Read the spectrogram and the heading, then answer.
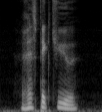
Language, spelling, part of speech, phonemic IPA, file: French, respectueux, adjective, /ʁɛs.pɛk.tɥø/, Fr-respectueux.ogg
- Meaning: respectful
